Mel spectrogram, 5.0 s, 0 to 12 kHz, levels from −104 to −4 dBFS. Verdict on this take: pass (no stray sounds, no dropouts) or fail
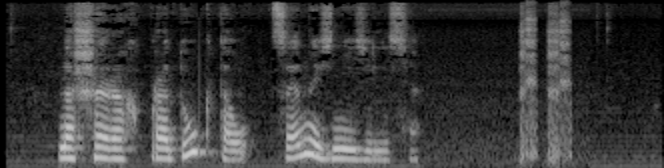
fail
